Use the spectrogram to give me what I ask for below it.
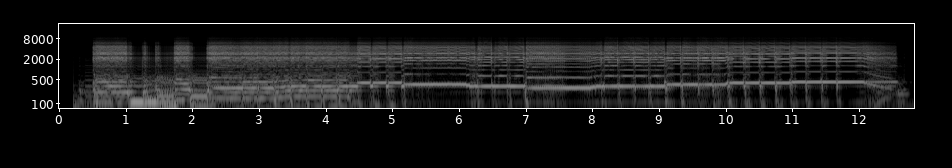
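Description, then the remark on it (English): Electric guitar played through a Ram's Head Big Muff reissue fuzz pedal, thick and saturated, with strummed chords giving way to sustained, singing lead notes, loud with no talking. “And this is the Ram's Head Big Muff reissue.”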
